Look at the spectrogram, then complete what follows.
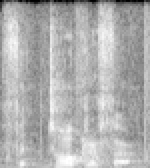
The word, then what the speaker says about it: photographer: So we add the suffix er and we pronounce the word photographer. So please note the difference in pronunciation.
